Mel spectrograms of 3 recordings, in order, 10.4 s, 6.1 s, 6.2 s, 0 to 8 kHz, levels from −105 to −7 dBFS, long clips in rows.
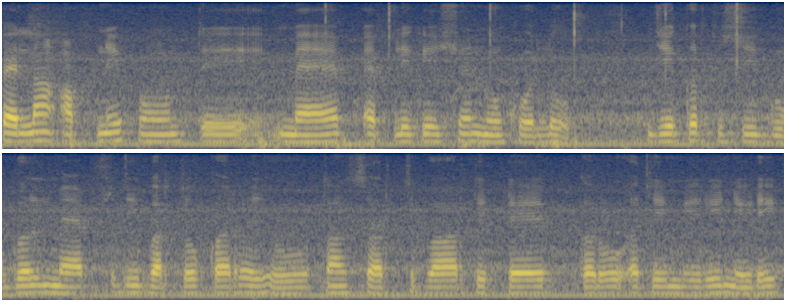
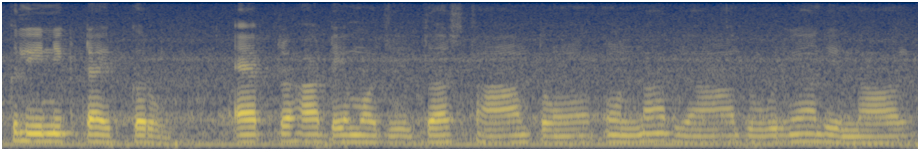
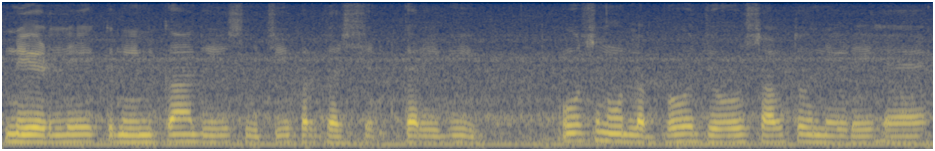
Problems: none marked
